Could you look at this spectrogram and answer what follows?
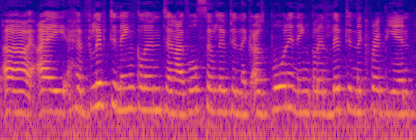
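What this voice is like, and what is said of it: Mixed English accent. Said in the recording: “I come from England, so as you can tell from the accent, I always say there's diversity in the accent”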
